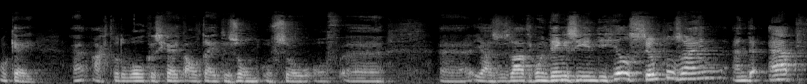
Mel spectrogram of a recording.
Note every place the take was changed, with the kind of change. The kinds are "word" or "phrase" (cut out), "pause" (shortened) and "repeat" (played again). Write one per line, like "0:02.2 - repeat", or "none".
none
